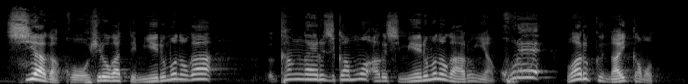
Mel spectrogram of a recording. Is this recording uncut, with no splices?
no; 1 cut; at 5.6 s

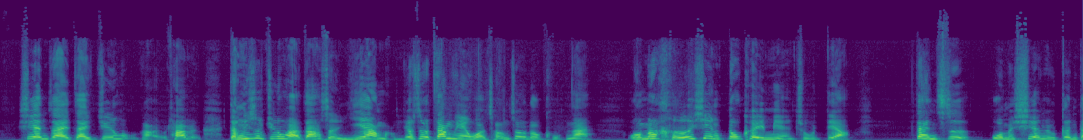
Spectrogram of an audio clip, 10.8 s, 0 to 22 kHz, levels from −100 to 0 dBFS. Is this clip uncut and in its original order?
yes; 0 cuts

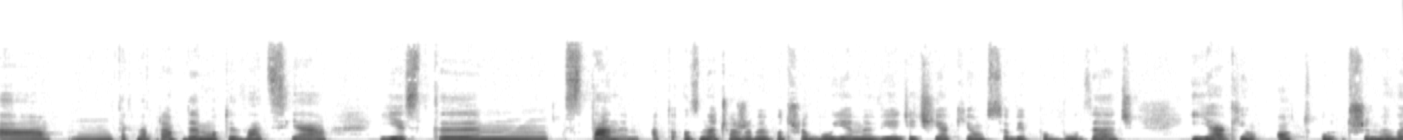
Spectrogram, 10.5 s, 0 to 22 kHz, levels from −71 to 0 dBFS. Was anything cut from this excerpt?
no; 0 cuts

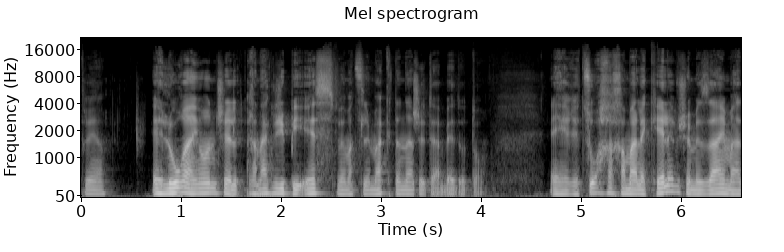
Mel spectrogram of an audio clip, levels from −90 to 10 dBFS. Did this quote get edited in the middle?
yes; 1 cut; at 3.3 s

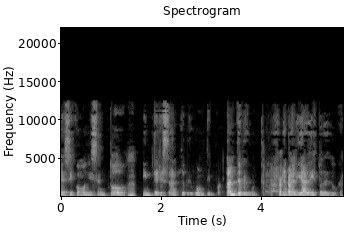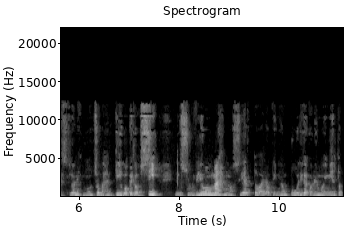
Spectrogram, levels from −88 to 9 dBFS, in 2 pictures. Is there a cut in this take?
no; 0 cuts

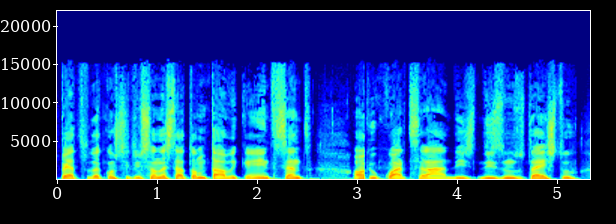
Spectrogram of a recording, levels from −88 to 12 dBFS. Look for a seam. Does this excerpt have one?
yes; 2 cuts; at 3.1 s, 3.5 s

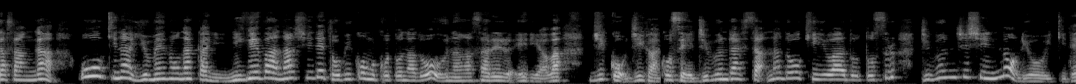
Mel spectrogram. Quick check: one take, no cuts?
no; 1 cut; at 6.6 s

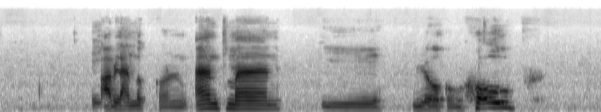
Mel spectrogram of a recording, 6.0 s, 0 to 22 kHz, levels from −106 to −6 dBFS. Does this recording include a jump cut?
yes; 3 cuts; at 1.0 s, 1.5 s, 3.9 s

